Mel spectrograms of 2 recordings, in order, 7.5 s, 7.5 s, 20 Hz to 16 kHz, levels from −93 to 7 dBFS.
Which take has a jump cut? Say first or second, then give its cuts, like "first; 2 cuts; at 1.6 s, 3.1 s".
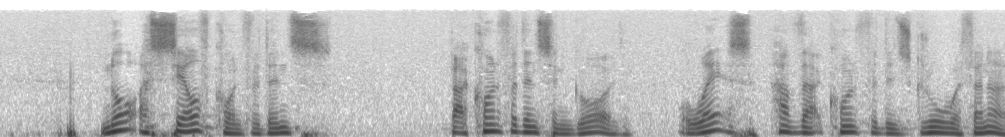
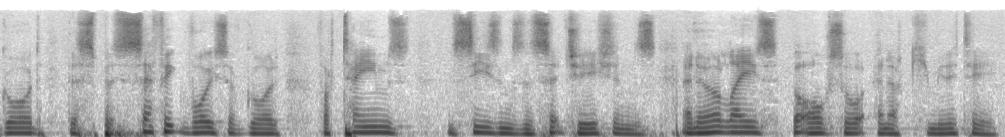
second; 1 cut; at 5.8 s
